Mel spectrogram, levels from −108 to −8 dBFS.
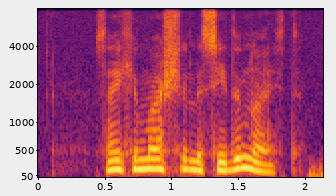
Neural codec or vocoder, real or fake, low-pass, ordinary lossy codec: none; real; none; none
